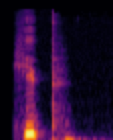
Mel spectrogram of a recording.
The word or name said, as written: hip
